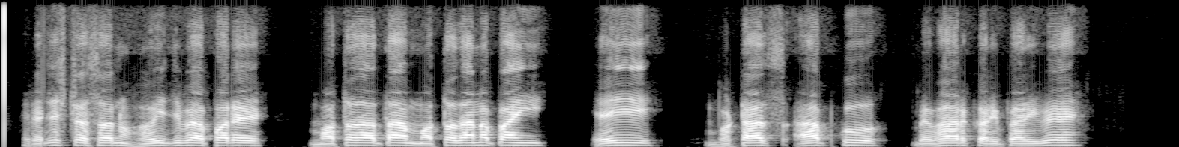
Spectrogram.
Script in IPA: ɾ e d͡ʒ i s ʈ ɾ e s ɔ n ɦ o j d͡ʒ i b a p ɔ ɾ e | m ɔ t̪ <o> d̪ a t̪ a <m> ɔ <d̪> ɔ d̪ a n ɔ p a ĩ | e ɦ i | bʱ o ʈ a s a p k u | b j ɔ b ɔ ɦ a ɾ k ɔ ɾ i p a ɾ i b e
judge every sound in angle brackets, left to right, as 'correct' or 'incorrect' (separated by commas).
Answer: incorrect, correct, incorrect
